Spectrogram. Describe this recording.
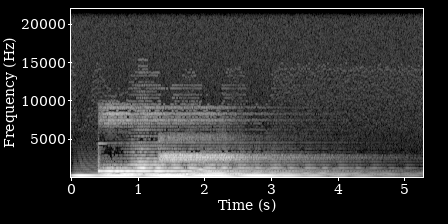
Magic 2.Wouw+SinePad
While making an ambient track simulating a fortune teller's caravan, I designed 3 sounds in Pro Tools by layering and editing presets within Ambience and Soft Pads. They add a bit of magical flare when the tarot card reader turns over a card.
This sound can be used for any kind of transition, item acquisition, quest accomplished, or other quick sound effect which needs a light, magical quality.
Video-Game, Quick, Task, Sound-Design, Complete, Light, Mystical, Magic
